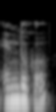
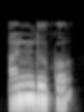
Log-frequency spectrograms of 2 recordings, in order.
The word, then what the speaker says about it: Anduko: So one must be very careful of pronunciation also here. It's Anduko.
